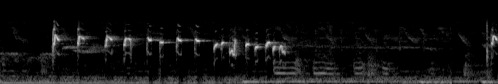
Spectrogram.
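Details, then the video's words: Rengganis bird song: a rapid string of about twelve clear, whistled notes, each sliding down slightly, falling gradually in pitch over two seconds, followed by quieter lower warbles and one final sharp high note, with low background hum. "Suara Burung Rengganis"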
